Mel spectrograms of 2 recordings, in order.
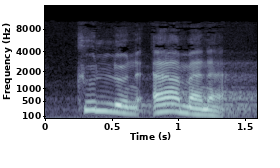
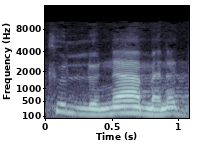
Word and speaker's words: Küllün âmene: Küllün âmene kelimesini okurken küllü nâmene demeyelim. Küllün âmene şeklinde ayırt edelim orayı.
